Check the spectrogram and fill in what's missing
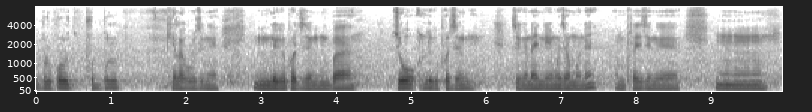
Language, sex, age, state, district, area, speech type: Bodo, male, 30-45, Assam, Kokrajhar, rural, spontaneous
